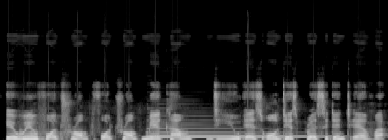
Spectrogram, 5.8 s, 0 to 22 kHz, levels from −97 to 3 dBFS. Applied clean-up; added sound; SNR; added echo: none; Wind instrument, woodwind instrument; 13 dB; none.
